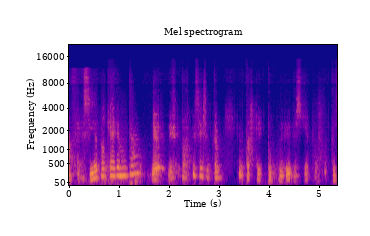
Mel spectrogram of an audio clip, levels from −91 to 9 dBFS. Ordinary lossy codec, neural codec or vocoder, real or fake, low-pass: Opus, 32 kbps; codec, 44.1 kHz, 0.9 kbps, DAC; fake; 14.4 kHz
